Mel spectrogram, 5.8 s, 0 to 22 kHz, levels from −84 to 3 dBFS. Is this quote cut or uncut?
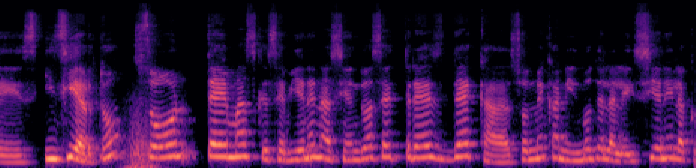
cut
